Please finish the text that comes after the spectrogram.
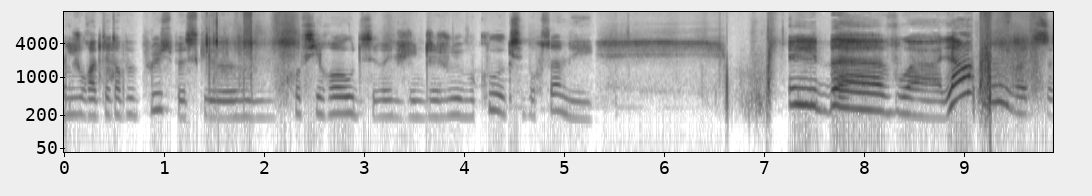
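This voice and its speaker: A woman's voice: medium pitch, very noisy. A woman with a cold, chatting casually and rambling a little as she plays and explains mobile games. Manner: chatty, rambling, lots of fillers. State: has a cold. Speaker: gaming YouTuber. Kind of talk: casual gameplay commentary.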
